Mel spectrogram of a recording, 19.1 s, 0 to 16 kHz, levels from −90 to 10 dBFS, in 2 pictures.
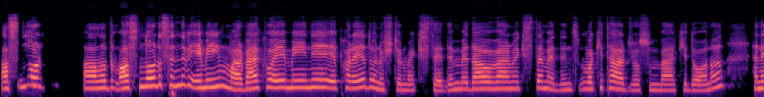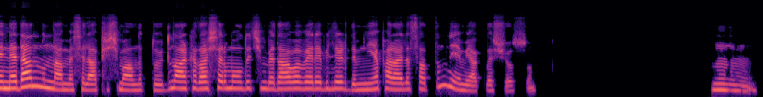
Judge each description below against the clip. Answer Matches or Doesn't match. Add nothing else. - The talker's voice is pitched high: Matches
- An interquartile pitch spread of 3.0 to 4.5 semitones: Matches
